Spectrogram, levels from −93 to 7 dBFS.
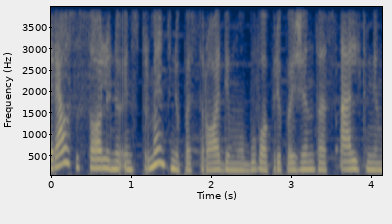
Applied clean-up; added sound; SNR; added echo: none; none; none; none.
